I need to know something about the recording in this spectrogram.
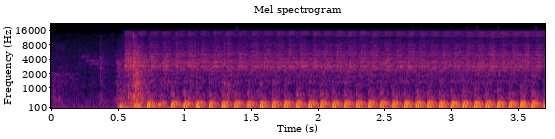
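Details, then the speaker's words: Pit bike, first kick start after carb cleaning and new fuel filter, mixture screws not yet adjusted: catches after short crank, slow slightly uneven thump near four beats a second; idle too low, owner plans to tune. "so the idle is a bit low so i'm definitely going to tune it up"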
